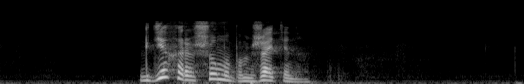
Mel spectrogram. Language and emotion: Russian, neutral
